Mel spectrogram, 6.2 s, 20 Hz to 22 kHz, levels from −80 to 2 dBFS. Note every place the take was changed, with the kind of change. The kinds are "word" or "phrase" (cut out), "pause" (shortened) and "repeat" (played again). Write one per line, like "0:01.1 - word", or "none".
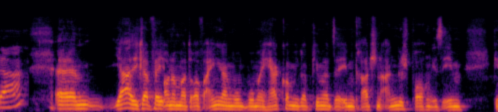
0:02.0 - word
